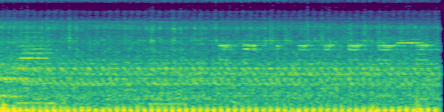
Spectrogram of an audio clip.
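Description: Motorcycle engine running steadily at low road speed, its rapid, even firing pulses close to the microphone.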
